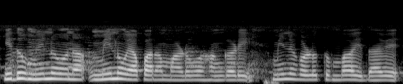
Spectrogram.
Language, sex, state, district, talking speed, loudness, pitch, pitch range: Kannada, female, Karnataka, Bangalore, 135 wpm, -16 LUFS, 215 Hz, 205-240 Hz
